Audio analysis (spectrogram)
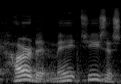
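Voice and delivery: ordinary talk, nothing marked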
